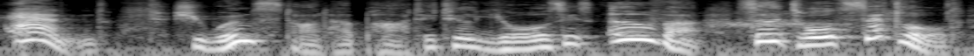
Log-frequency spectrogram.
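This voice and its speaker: A man playing a fussy, timid gentleman in a British radio comedy drama, with an upper-class English accent and a hesitant, flustered way of talking. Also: a little high, huge pitch swings, a little slow, a little hiss or hum. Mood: anxious, relieved. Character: fussy, timid, eager-to-please gentleman go-between.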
